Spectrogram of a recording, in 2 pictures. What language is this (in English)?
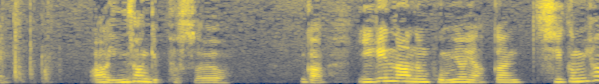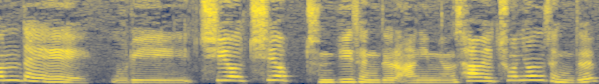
Korean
